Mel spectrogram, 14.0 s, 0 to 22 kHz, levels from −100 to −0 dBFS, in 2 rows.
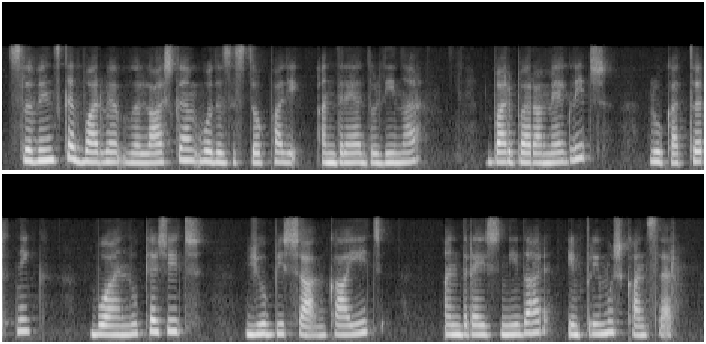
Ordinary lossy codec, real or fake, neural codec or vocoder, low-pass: MP3, 64 kbps; fake; codec, 16 kHz, 0.7 kbps, FocalCodec; 7.2 kHz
